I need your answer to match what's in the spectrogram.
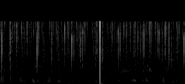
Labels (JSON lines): {"label": "biophony, cascading saw", "recorder": "SoundTrap 600 or HydroMoth"}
